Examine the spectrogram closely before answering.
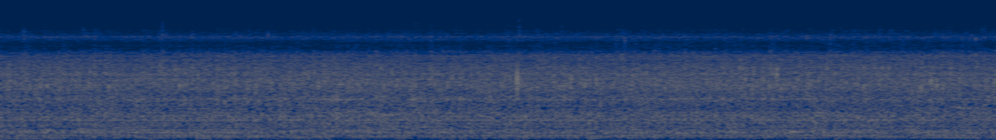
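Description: Chicken karahi's tomato masala sizzling and bubbling in oil in a wok, a steady hiss with one small click about four seconds in; the masala is cooked down and the oil has separated to the top.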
